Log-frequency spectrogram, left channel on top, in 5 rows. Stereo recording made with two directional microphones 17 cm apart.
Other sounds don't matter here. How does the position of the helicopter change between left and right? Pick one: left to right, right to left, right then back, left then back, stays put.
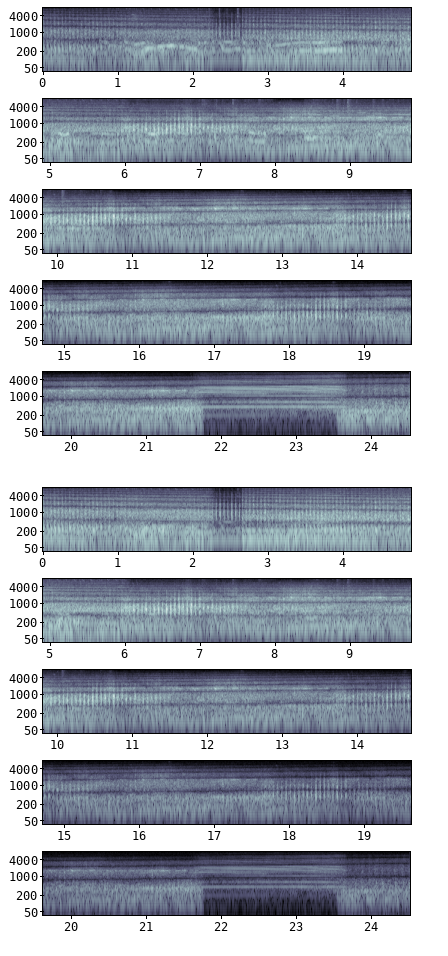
right to left.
